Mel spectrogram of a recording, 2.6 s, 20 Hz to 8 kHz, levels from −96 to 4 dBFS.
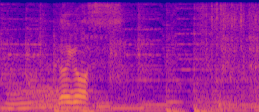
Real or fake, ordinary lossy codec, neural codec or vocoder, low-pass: fake; none; codec, 16 kHz, 8 kbps, FunCodec, trained on Chinese and English, 25 frames a second; 7.2 kHz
